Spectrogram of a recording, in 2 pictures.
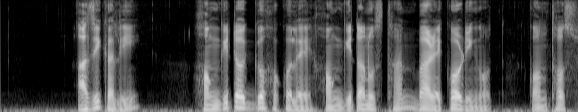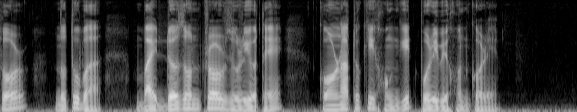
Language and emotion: Assamese, neutral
